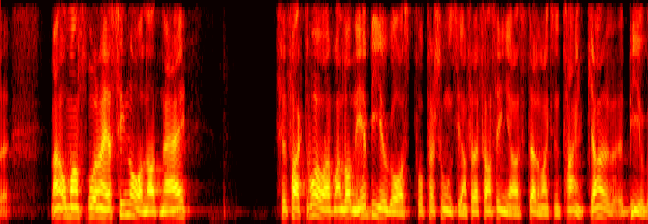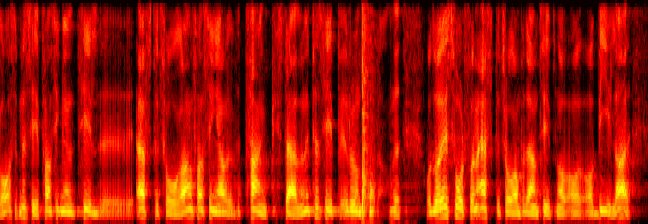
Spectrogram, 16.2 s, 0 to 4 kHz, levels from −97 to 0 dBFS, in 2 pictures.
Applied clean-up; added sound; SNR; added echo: neural mask model RNNoise.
